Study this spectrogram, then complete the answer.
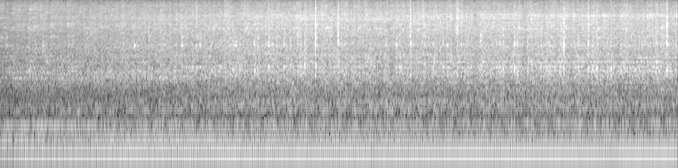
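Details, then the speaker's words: Grain truck engine idling after exhaust leaks were fixed and dual exhaust fitted: steady, even low rumble with a slight exhaust bark, much quieter, no ticking or leak puffs; sounds healthy. "That dual exhaust sounds good on there. [Music] Yeah, she got a little bit of a bark to her."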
